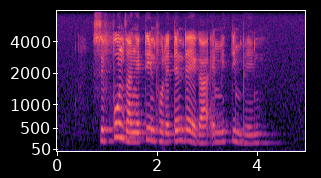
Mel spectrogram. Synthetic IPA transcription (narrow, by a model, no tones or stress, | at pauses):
sifund͡zʱaŋetʼint͡fʰɔlɛtʼɛntʼɛk̬aʔemitʼimbʱeːni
